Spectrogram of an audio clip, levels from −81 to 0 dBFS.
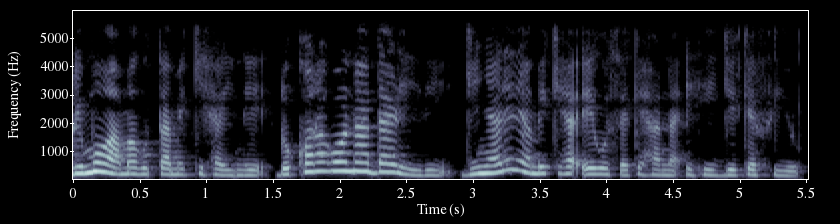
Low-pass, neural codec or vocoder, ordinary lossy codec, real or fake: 5.4 kHz; vocoder, 44.1 kHz, 80 mel bands, Vocos; Opus, 64 kbps; fake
